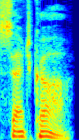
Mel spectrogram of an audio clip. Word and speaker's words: satroka: The combination tray can often become a DCH sound, so that Satroka, hat, is pronounced Sachka, and Mahya.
